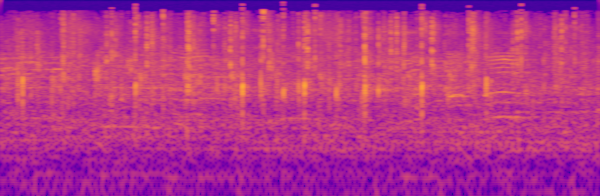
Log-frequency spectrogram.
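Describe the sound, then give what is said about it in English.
Footsteps of a continuous stream of runners passing by in a race, many quick light strides pattering steadily, faint, over a low murmur. “Yeah, it's pretty much a continuous stream now of runners.”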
